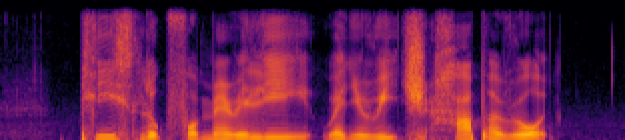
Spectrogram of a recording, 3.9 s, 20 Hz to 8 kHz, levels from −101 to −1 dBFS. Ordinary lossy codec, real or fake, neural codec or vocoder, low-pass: none; real; none; 7.2 kHz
